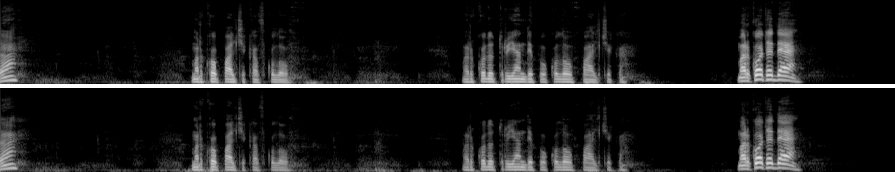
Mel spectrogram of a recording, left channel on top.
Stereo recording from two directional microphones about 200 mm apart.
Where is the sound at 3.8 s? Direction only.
15° left (ahead or behind).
